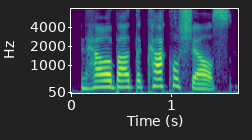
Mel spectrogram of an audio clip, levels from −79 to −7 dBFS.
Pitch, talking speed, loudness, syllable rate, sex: 210 Hz, 215 wpm, -17 LUFS, 5.4 syllables/s, female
